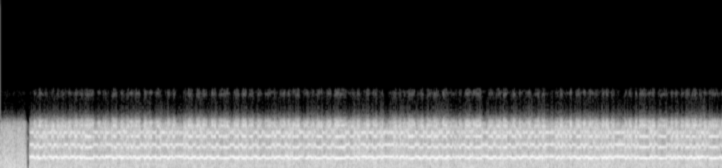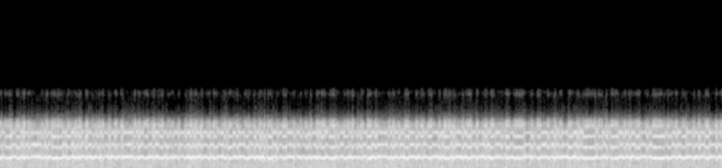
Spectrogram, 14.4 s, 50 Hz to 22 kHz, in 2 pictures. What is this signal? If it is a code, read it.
Two-tone teleprinter signal, about 170 Hz shift.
